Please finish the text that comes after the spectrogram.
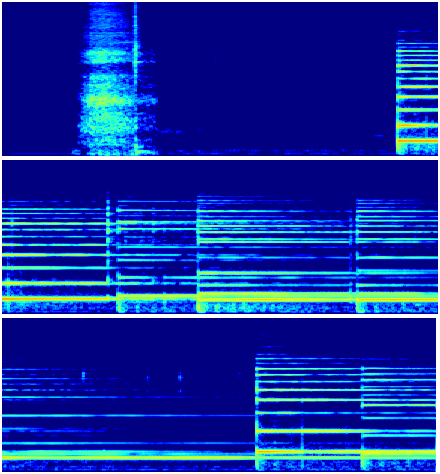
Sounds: guitar, music

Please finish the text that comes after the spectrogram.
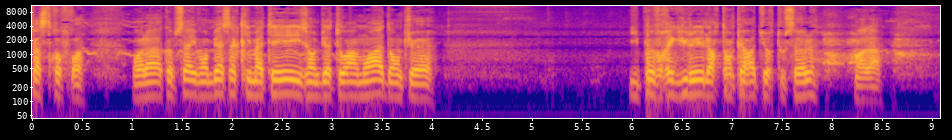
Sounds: speech

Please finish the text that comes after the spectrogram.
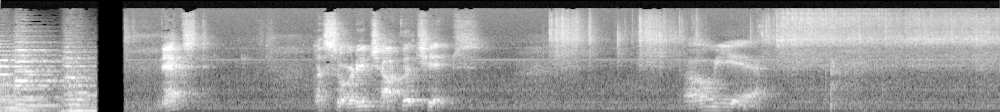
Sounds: inside a small room, music, speech

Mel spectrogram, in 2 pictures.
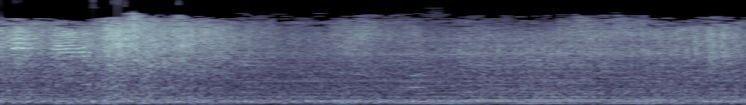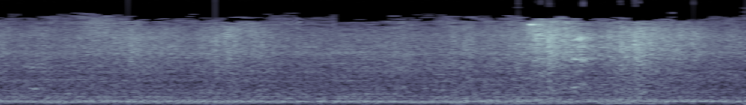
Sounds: vehicle, speech, bus

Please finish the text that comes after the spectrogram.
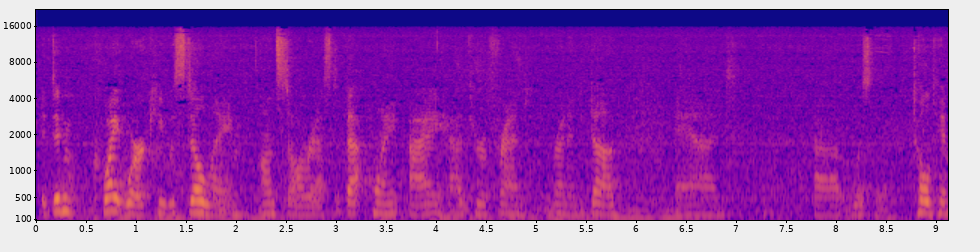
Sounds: speech

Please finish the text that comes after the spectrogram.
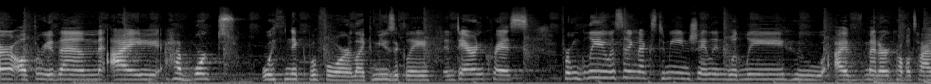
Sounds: speech, music

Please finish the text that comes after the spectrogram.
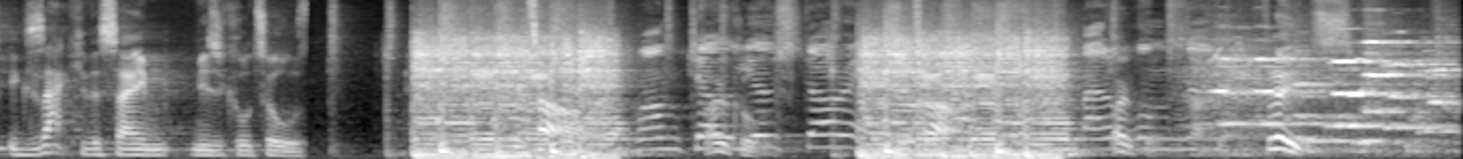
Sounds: pop music, speech, music

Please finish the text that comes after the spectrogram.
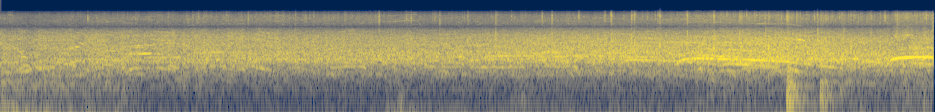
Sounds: run

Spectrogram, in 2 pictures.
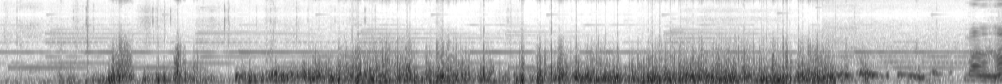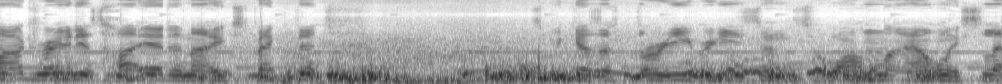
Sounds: speech, run, music

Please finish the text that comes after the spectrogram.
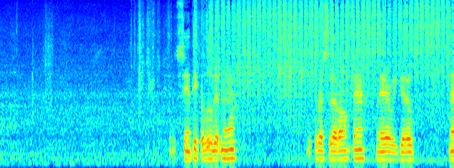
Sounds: rub, sanding

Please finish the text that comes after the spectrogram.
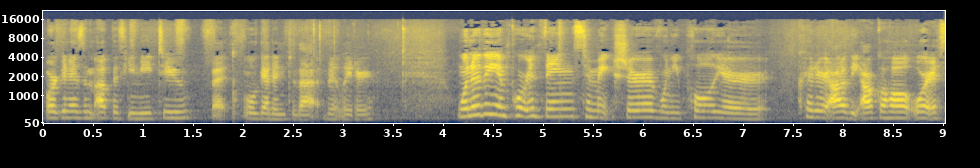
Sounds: speech

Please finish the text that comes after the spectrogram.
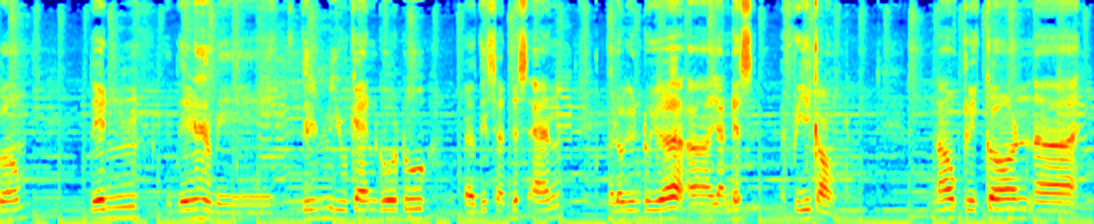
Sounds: music, speech

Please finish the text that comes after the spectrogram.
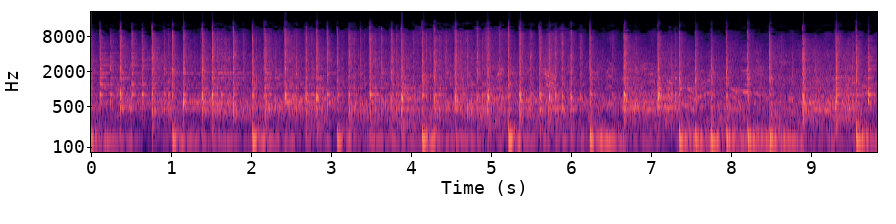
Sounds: music, percussion, speech, wood block

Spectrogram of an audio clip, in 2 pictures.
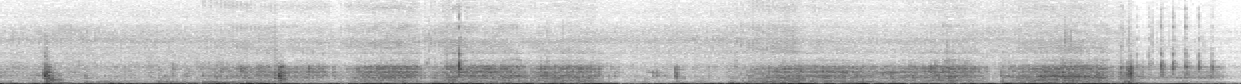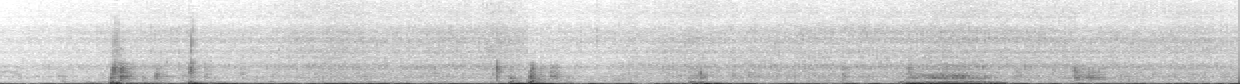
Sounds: music

